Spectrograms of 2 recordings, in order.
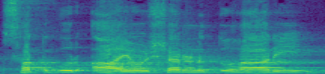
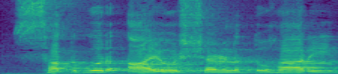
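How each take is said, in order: No difference in how they are said.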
